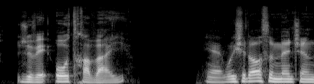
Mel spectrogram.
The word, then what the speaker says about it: travail: Because it ends in A, I, L, that's pronounced I. So let's hear that pronunciation again. Travail.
